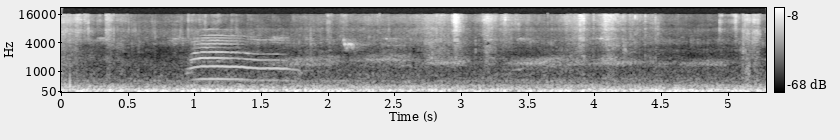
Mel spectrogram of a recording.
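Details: Domestic cat or kitten at feeding time with canned food, giving one clear drawn-out meow with rich harmonics that holds level then slides slightly down, over steady low rumbling background noise and faint clicks.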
